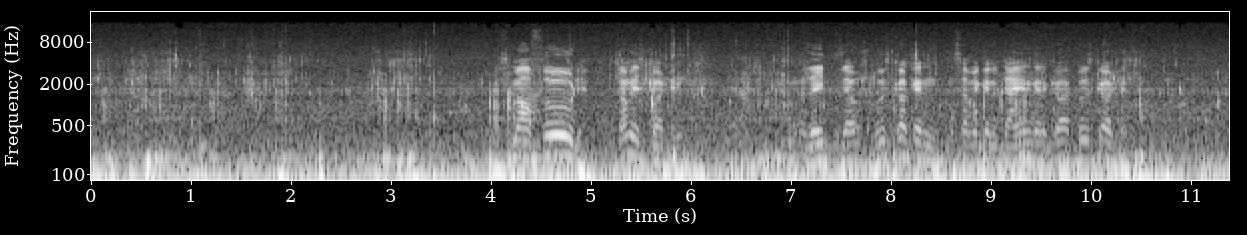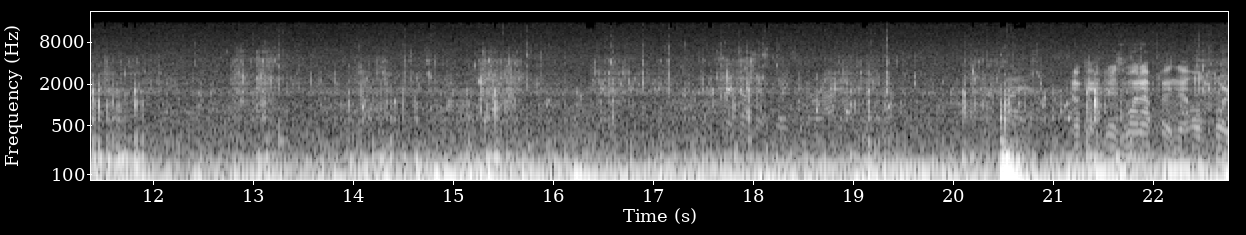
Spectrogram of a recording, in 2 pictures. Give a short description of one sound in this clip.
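Wind rumbles across the water outdoors.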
